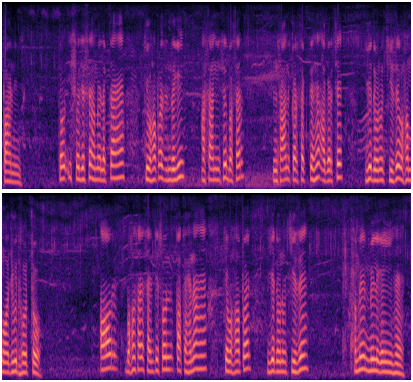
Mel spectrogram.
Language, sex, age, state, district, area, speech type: Urdu, male, 30-45, Uttar Pradesh, Lucknow, urban, spontaneous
